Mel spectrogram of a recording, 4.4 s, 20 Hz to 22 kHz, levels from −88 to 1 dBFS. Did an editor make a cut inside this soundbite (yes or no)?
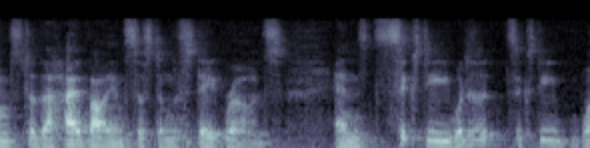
no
